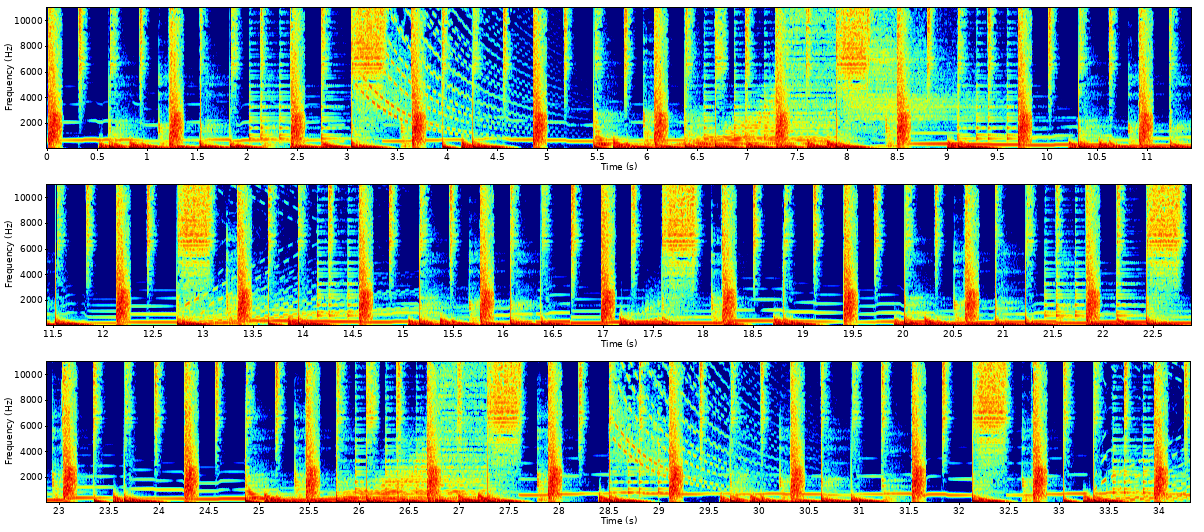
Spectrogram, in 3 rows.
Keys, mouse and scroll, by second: 1.7-5.1 drag, 8.4 right click, 9.1 click, 11.1-13.0 drag, 19.4 right click, 22.0-23.3 drag, 26.0-27.2 drag, 34.0 Right.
